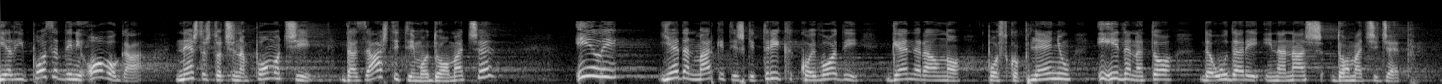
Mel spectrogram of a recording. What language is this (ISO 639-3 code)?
hrv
